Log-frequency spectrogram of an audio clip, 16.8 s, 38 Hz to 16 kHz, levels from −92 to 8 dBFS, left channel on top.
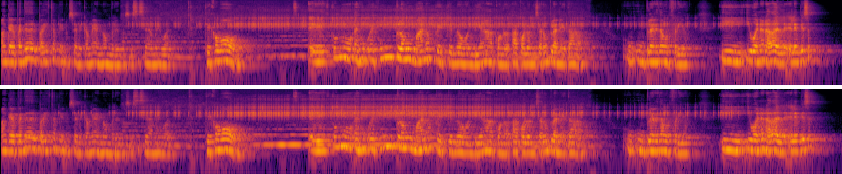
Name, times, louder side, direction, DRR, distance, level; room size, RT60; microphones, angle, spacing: voice 1, 0.0-3.4 3.8-4.8 5.8-11.7 12.5-14.1 14.4-16.2, left 1 dB, 85° left, 4 dB, 1.4 m, -22 dB
sound 1, 1.1-1.2 1.4-1.8 2.2-15.2 15.5-15.6, right 3 dB, 10° right, 0.8 m, -29 dB
sound 2, 2.4-11.8, right 7 dB, 60° left, 2.1 m, -35 dB
18.5 x 7.1 x 3.3 m, 1.3 s
head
